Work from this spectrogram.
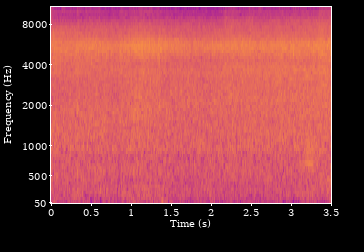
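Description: Ocean surf at Playa Gemelas beach south of Puerto Vallarta, Mexico, a steady broad wash of breaking waves mixed with wind rumble on the microphone, continuous and fairly near.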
